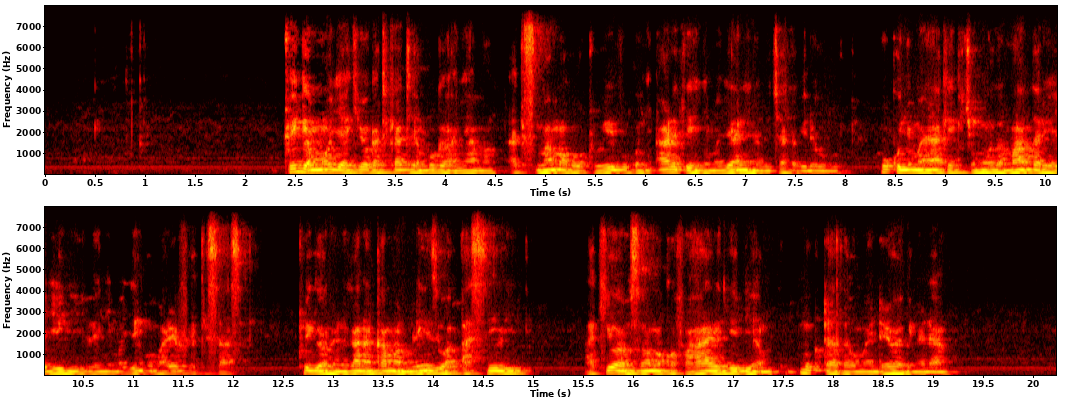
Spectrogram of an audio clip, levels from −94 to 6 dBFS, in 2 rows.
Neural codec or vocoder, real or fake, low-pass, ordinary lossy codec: codec, 16 kHz, 16 kbps, FreqCodec, larger model; fake; 7.2 kHz; Opus, 24 kbps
